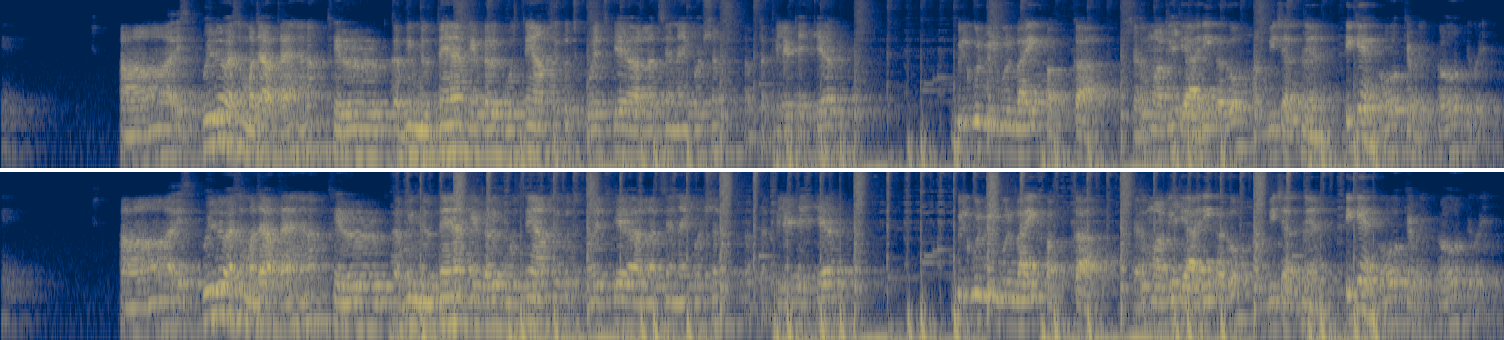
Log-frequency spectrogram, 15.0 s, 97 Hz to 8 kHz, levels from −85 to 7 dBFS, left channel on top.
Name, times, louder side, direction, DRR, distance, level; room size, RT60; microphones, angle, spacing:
voice 1, 1.2-8.4 11.3-12.1 13.0-13.3 13.8-14.9, equal, 75° left, -2 dB, 2.0 m, -24 dB
sound 1, 3.9-13.8, right 5 dB, 65° right, 0.3 m, -28 dB
voice 2, 9.5-11.0 11.4-13.7, equal, 5° right, -3 dB, 1.4 m, -24 dB
14.5 x 4.8 x 3.1 m, 1.1 s
head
